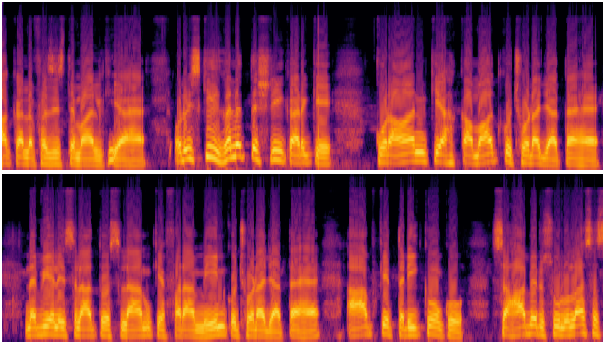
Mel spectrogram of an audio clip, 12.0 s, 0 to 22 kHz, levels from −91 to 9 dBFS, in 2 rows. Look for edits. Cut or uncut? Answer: uncut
